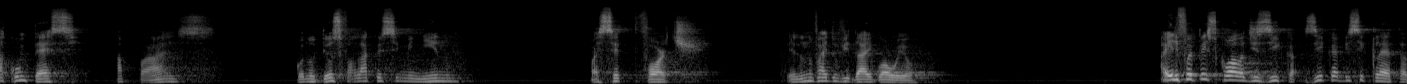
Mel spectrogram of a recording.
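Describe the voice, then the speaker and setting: Storytelling pastor in an echoey hall. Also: male voice, a little high, animated, normal speed, pauses often. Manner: storytelling, swinging from soft asides to loud bursts. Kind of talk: sermon. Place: large church hall. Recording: echoey hall with faint ambience.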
